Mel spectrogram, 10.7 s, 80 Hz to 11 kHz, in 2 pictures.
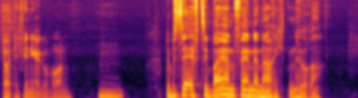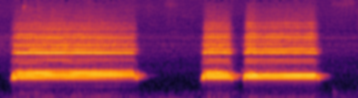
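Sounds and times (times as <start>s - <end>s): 
speech: 0.0s - 4.9s
loud shrill steam-whistle-like whistle blasts: 5.5s - 7.7s, 8.4s - 10.4s.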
